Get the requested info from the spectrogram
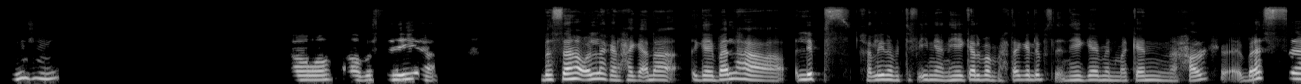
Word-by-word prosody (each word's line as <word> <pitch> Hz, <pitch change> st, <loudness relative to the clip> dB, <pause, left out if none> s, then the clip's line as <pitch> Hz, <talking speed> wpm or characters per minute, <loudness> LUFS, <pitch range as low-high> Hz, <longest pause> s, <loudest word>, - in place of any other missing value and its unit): اهم. 275 Hz, 0 st, -1 dB, 2.3 s
آه، 210 Hz, +1 st, +2 dB, 0.2 s
آه، 205 Hz, -, +1 dB
بس 205 Hz, +1 st, -5 dB
هي 235 Hz, +5 st, +3 dB, 1.1 s
بس 225 Hz, +3 st, +3 dB
أنا 255 Hz, +1 st, +9 dB
أقول 230 Hz, +4 st, +6 dB
لك 250 Hz, -4 st, +1 dB
على 200 Hz, -1 st, -1 dB
حاجة 195 Hz, -2 st, -2 dB
أنا 205 Hz, +1 st, -1 dB
جايبة 210 Hz, +1 st, +3 dB
لها 210 Hz, -8 st, +1 dB
لبس 235 Hz, +3 st, +1 dB
خلينا 215 Hz, +3 st, +1 dB
متفقين 205 Hz, +1 st, -5 dB
يعني 200 Hz, -1 st, -3 dB
هي -, -, +1 dB
كلبة 215 Hz, 0 st, +2 dB
محتاجة 205 Hz, +2 st, -4 dB
لبس 220 Hz, +1 st, -5 dB
لأن 195 Hz, -, -9 dB
هي 205 Hz, 0 st, 0 dB
جاية 210 Hz, +2 st, -1 dB
من 200 Hz, -1 st, -4 dB
مكان 185 Hz, 0 st, -4 dB
حر، 200 Hz, +9 st, -2 dB, 0.3 s
بس 290 Hz, -, 0 dB
210 Hz, 135 wpm, -21 LUFS, 200-225 Hz, 2.3 s, أنا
